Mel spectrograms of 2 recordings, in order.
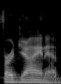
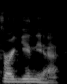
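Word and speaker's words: Varginha: But I always purposely mispronounce it as Vargina, but it is pronounced Varginia in Brazil.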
